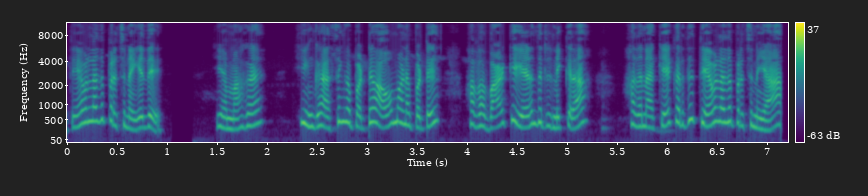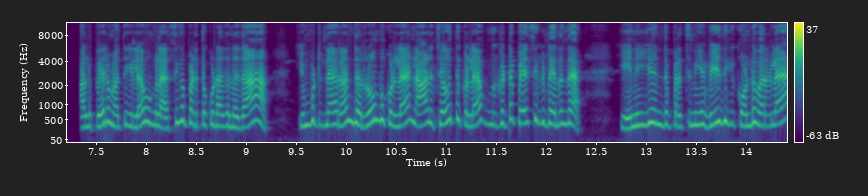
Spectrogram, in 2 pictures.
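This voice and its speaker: A woman voicing a sharp-tongued village mother in a cartoon, scolding in a Kanyakumari Tamil accent as she defends her married daughter. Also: extremely high pitch, dry recording, clean studio sound. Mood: indignant. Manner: scolding, rapid and indignant. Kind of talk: cartoon voice acting.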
